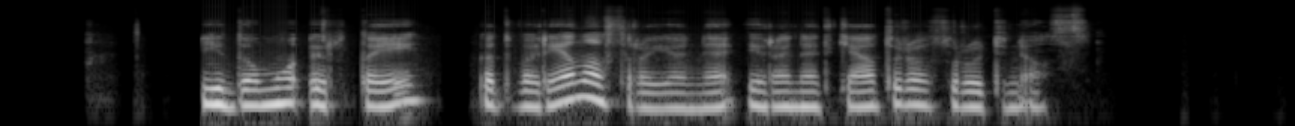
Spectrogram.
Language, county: Lithuanian, Vilnius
